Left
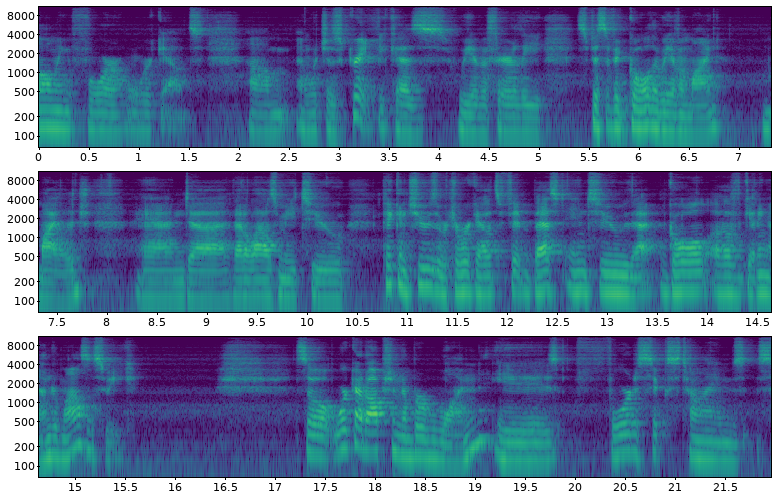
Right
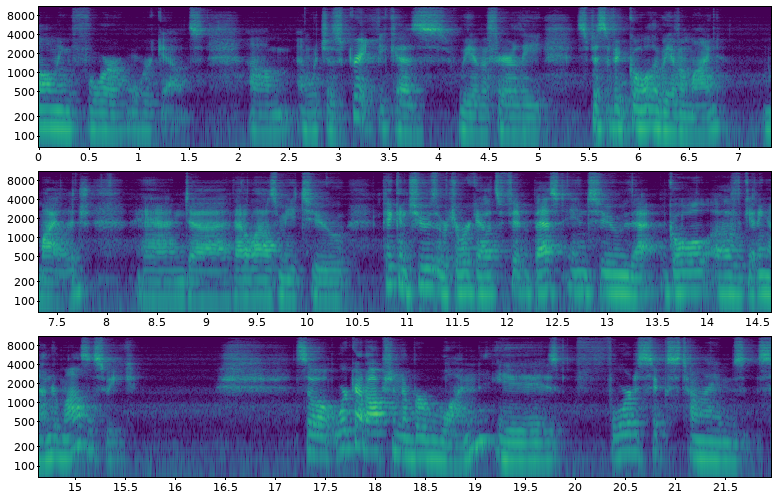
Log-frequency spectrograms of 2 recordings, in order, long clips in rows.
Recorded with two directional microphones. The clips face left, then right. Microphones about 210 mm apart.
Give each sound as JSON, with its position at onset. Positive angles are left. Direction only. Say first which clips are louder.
{"t": 0.1, "sound": "speech", "louder": "left 1 dB", "side_deg": 40}
{"t": 17.2, "sound": "speech", "louder": "left 3 dB", "side_deg": 40}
